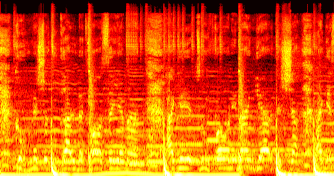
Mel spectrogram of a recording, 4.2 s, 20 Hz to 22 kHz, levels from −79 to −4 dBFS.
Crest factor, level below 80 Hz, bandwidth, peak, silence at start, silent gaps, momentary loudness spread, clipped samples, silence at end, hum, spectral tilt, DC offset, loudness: 10 dB; -14 dBFS; 20 kHz; 0 dBFS; 0 s; none; 4 LU; 0.5%; 0 s; none; -4 dB/octave; under 0.1%; -11 LUFS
